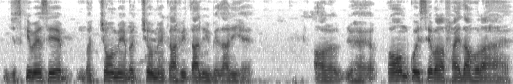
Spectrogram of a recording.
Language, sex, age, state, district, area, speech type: Urdu, male, 45-60, Bihar, Araria, rural, spontaneous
